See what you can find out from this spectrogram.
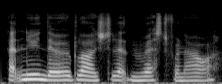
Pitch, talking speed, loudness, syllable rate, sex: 195 Hz, 325 wpm, -16 LUFS, 7.3 syllables/s, female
